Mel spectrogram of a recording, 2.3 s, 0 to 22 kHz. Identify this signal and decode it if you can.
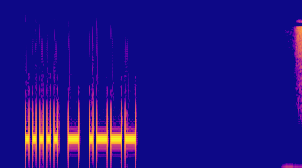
Morse code, heard as a keyed tone, about 46 wpm, 700 Hz. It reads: 5TJ
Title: Three Challenging Letter-Number Combinations 45wpm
